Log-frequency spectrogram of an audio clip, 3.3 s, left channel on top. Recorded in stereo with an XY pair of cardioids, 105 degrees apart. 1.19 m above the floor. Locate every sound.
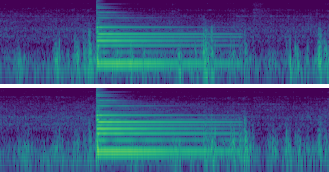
1.0 s a guitar: 30° right, 1.1 m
